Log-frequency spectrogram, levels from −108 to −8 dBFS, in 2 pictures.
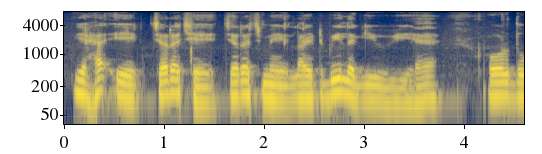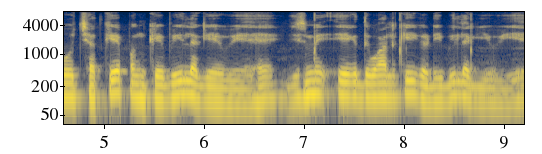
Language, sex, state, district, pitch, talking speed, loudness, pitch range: Hindi, male, Uttar Pradesh, Saharanpur, 115 Hz, 190 wpm, -18 LUFS, 105-130 Hz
